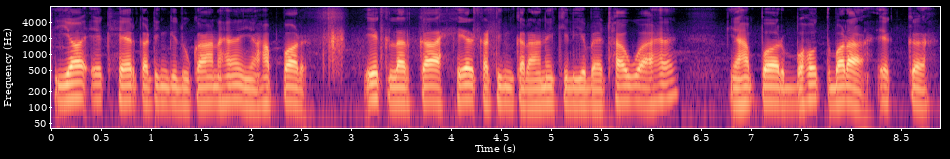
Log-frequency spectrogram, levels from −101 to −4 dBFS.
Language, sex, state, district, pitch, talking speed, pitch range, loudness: Hindi, male, Bihar, West Champaran, 125 Hz, 160 wpm, 115-130 Hz, -18 LUFS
